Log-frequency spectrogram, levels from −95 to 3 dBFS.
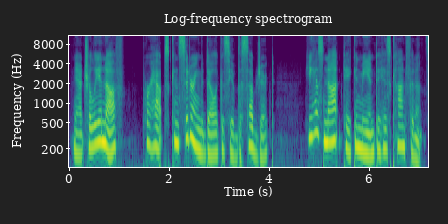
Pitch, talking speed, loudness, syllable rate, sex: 210 Hz, 140 wpm, -16 LUFS, 5.7 syllables/s, female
